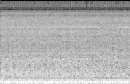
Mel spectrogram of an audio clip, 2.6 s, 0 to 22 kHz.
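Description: A 2016 Audi S3 with AWE exhaust and APR software sits idling, its steady low engine drone loud and continuous, with no rev rise evident.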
